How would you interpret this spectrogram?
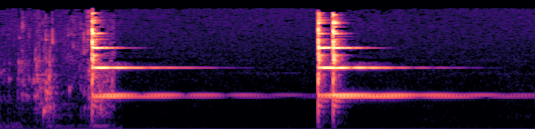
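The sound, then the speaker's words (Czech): Two bright glass clinks about a second apart, each ringing out with a clear, fading tone, preceded by a faint brief rustle, with no voices, as glasses are topped up after a meal. “A pak jsme si dolili sklenice.”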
